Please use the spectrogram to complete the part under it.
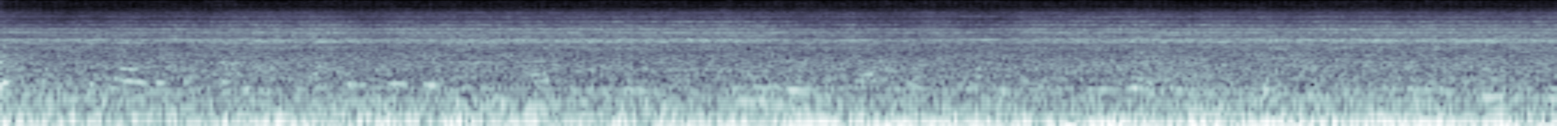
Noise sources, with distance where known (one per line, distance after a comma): person or small group talking, near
